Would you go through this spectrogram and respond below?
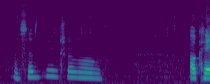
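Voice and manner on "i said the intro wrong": soft, low-volume muttering. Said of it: "now I'm just talking low".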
